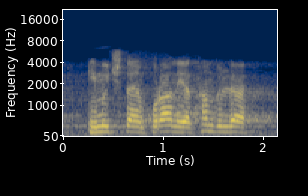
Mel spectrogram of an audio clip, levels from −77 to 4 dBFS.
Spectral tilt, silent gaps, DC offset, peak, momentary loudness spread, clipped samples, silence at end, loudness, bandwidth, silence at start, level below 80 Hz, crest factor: -7.5 dB/octave; none; under 0.1%; 0 dBFS; 4 LU; under 0.1%; 0 s; -13 LUFS; 6 kHz; 0 s; -46 dBFS; 14 dB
